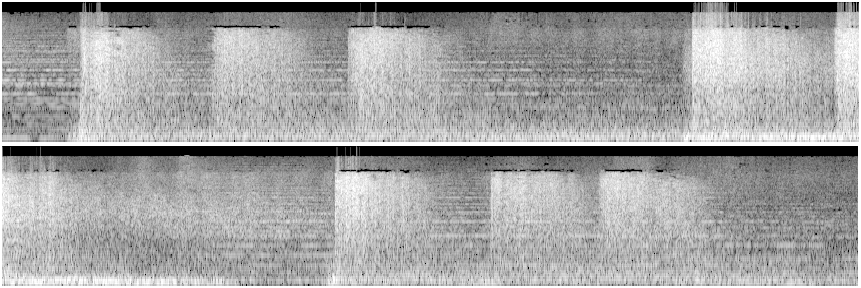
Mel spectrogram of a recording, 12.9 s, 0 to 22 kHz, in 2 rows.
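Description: Loud naval cannon fire and explosions in a sea battle, the Graf Spee's 280 mm guns firing on the British heavy cruiser Exeter, with about eight heavy booms arriving in quick clusters over a constant roaring rumble, powerful, with no voices.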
